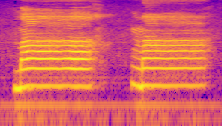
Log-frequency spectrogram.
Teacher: is the flat tone it's like this in the flat tone it's a very high pitched but very straight flat sound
